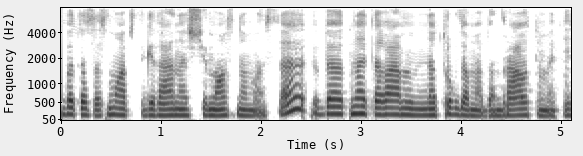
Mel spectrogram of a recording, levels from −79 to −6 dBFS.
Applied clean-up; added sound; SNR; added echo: neural mask model Resemble Enhance denoiser.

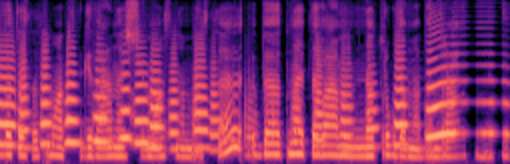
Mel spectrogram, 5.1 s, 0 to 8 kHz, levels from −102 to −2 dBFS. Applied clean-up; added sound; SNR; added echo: neural mask model RNNoise.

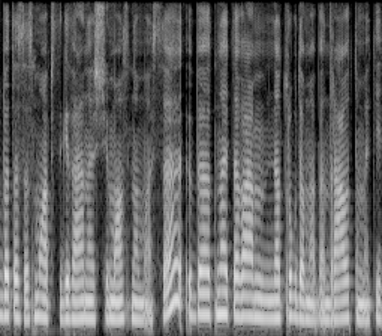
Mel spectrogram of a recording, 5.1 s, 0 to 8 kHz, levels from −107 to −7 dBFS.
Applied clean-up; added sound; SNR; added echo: none; none; none; none.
